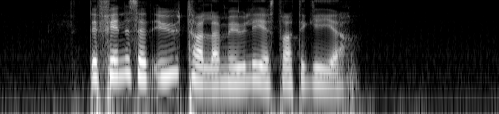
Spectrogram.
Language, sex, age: Norwegian, female, 50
